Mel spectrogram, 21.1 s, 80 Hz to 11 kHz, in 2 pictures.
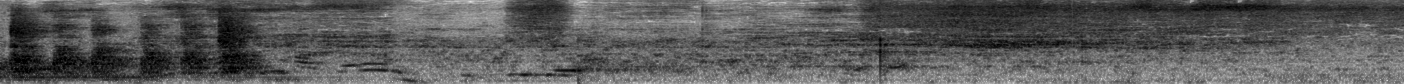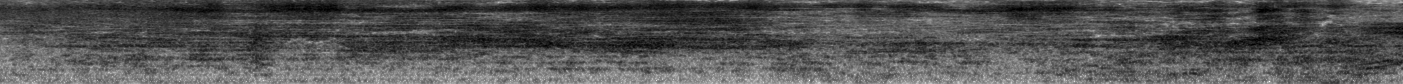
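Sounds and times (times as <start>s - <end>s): hydraulic baling press hissing: 0.0s - 2.2s.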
